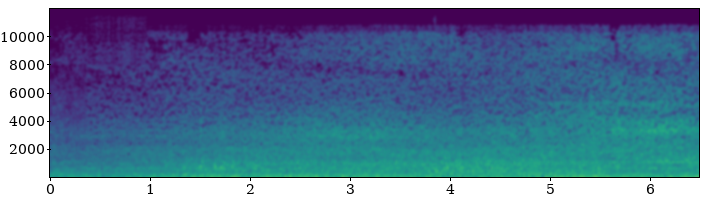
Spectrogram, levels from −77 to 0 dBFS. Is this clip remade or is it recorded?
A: recorded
